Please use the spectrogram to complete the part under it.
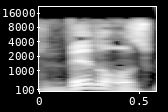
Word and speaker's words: victuals: Her new book is Vittles, spelled like victuals, but that word is pronounced Vittles, we have learned, an Appalachian Journey with Recipes.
